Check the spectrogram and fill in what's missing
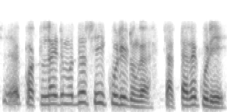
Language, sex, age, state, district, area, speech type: Odia, male, 45-60, Odisha, Gajapati, rural, conversation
